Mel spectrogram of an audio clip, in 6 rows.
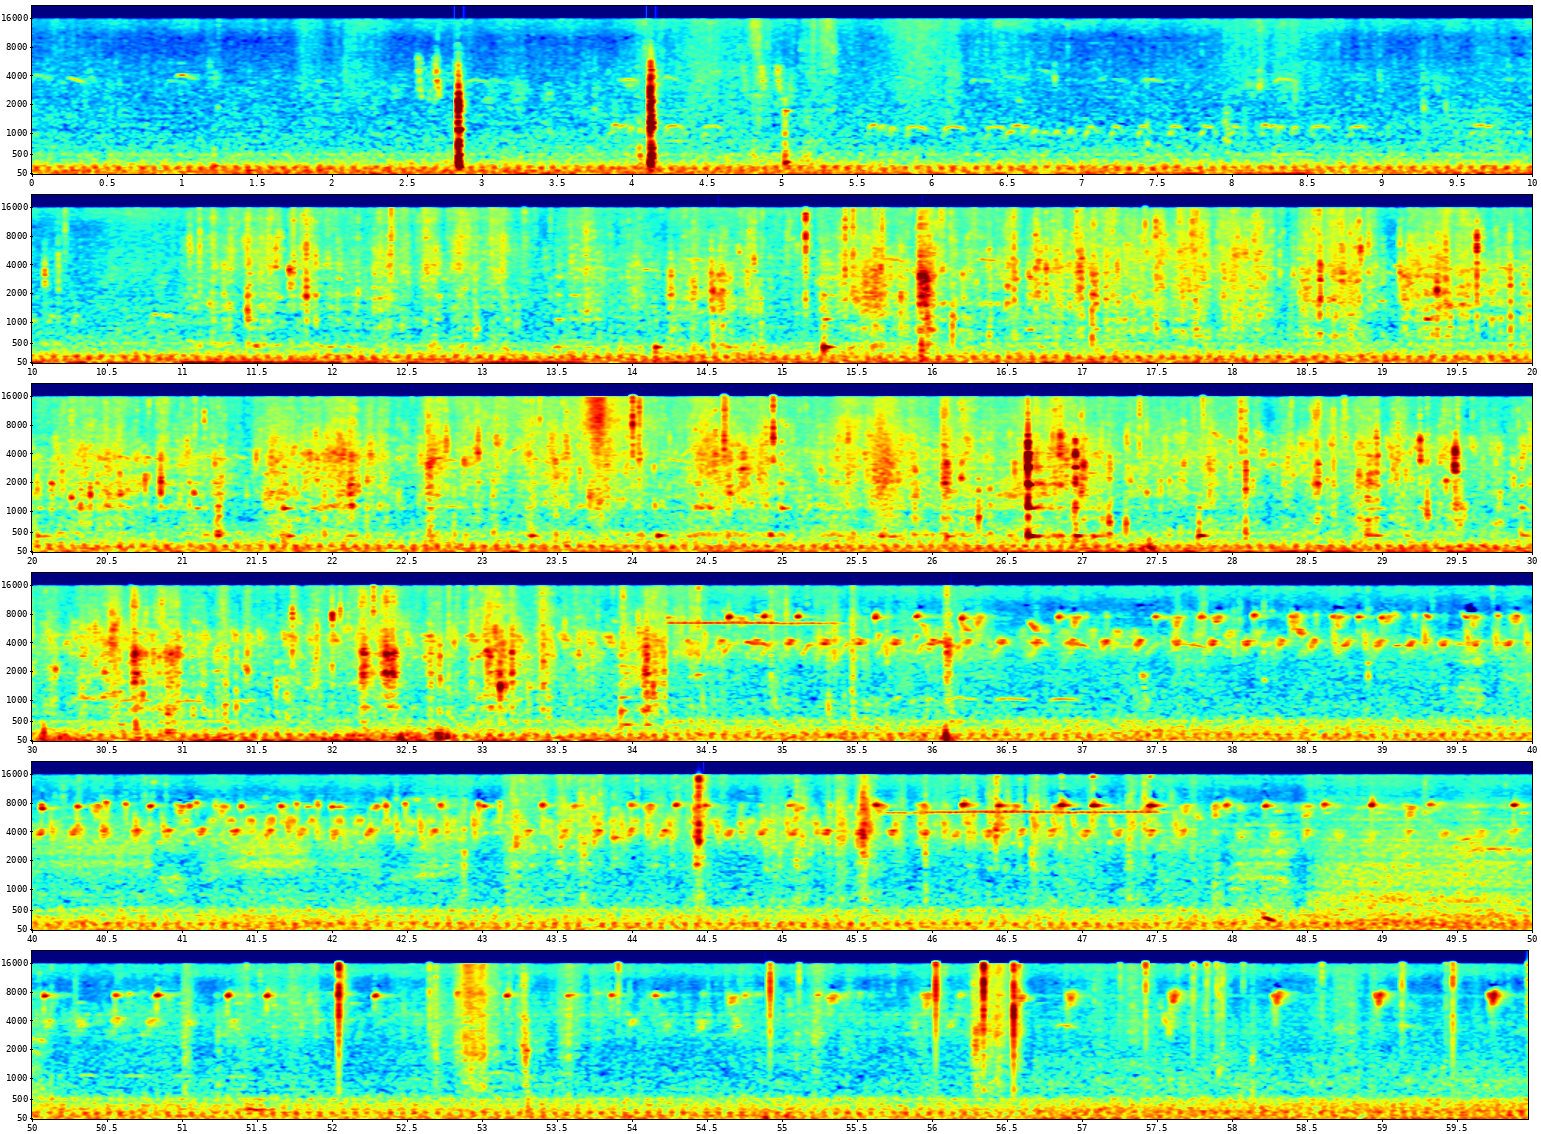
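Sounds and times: wet squelching of hands packing: 11.0 - 36.2.

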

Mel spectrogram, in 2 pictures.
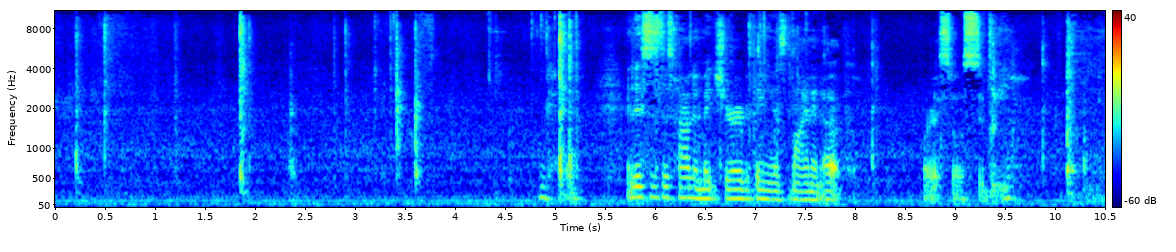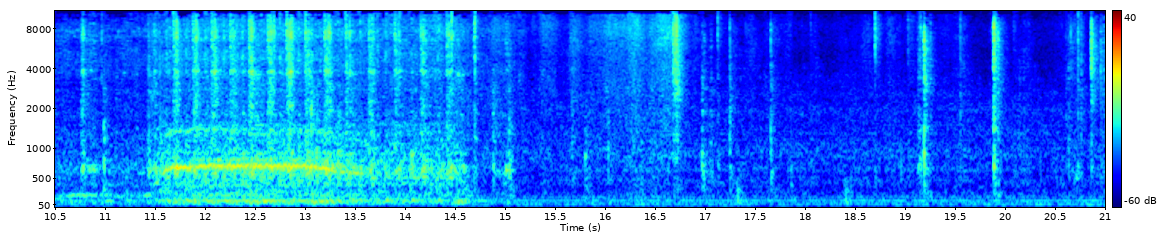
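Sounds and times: sewing machine stitching: 10.2 - 15.1.

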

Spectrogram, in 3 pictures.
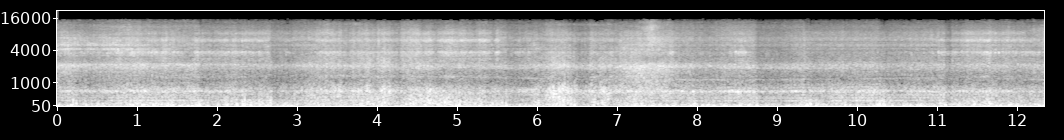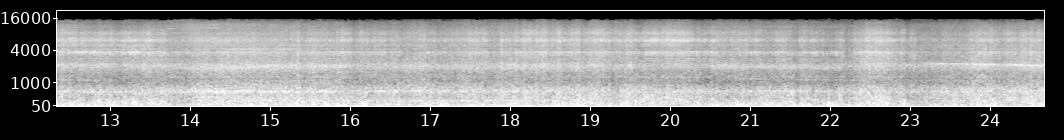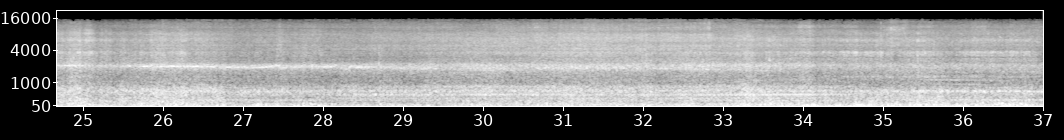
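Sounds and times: wind rush over microphone: 0.0 - 37.0.

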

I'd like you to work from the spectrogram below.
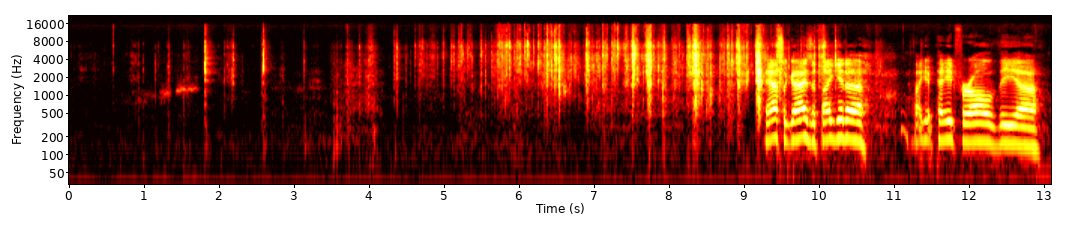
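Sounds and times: foil wrapper crinkling: 4.3 - 10.4.

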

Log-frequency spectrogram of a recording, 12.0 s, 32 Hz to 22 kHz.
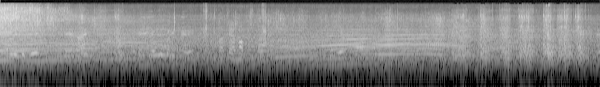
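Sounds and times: model plane motor and propeller: 0.0 - 2.5, 8.7 - 12.0.

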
